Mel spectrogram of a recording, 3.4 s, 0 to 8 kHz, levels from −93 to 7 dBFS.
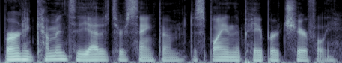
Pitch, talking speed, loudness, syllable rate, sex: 100 Hz, 190 wpm, -22 LUFS, 6.1 syllables/s, male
